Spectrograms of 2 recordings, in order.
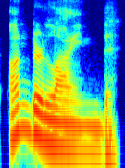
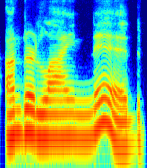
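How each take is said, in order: First: The -ed ending adds no extra syllable. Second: The -ed ending is said as an extra syllable. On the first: The speaker calls it right. "but underlined" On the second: The speaker calls it wrong. "we don't give it an extra syllable. So not underlined"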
